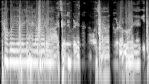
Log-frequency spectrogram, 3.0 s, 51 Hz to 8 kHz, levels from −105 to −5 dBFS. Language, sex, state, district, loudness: Kannada, female, Karnataka, Shimoga, -12 LUFS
